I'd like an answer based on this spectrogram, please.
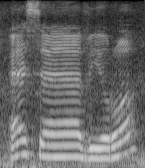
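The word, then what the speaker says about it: أساور: اساور، را کو پر پڑھنا ہے.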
